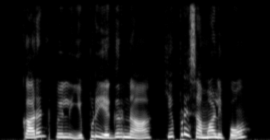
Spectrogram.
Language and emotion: Tamil, sad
